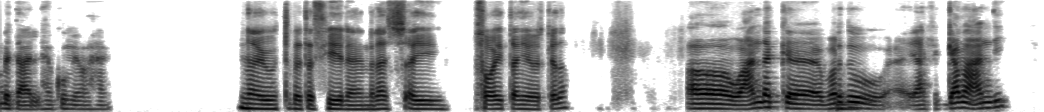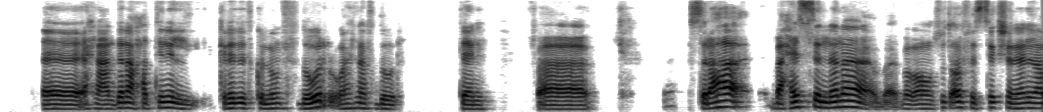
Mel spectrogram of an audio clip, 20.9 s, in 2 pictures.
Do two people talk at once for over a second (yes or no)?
no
